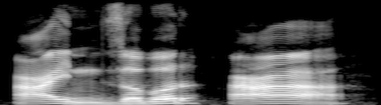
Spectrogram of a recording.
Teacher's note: আইন জবর আ, এটাও হলকের মধ্যখান হইতে উচ্চারণ করতে হবে। আইন জবর আ, মানে গলার এখানে একটু চাপ দিতে হবে।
